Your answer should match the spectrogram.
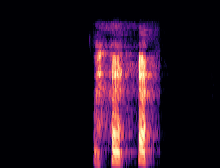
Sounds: Laughter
